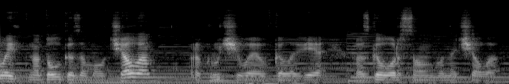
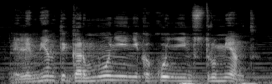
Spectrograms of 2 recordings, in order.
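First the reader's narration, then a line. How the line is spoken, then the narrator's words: Angry remark. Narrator (Russian): сердито заметила она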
